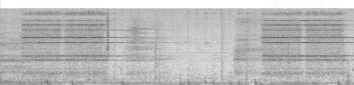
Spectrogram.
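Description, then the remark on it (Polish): A telephone bell in a film rings in two long, bright bursts separated by a pause of a few seconds, loud, over a steady low rumbling background. “No, odbierz ten telefon.”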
